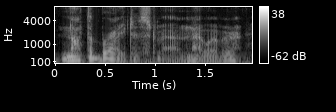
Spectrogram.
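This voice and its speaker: A man voicing a weary old undead wanderer telling fantasy tales in ASMR roleplay, half whispered and gravelly, with a measured, wry, old-fashioned way of speaking. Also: very animated, fairly bright tone, full character voice. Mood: wry, musing. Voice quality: breathy whispering, gravelly low voice. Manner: measured, archaic, wry storyteller.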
